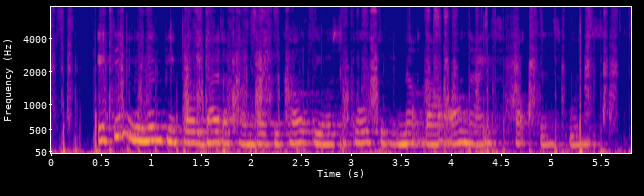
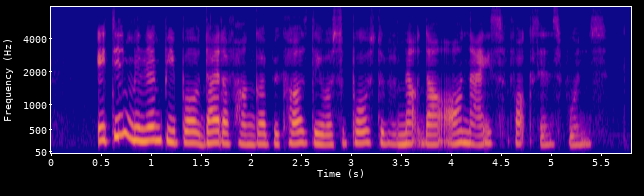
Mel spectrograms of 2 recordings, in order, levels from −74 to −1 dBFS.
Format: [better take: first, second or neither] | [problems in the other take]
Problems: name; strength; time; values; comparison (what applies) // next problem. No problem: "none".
second | background sound (Writing); 8 dB below the speech // room echo; dies away in 0.9 s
